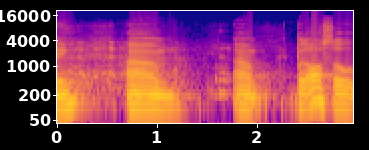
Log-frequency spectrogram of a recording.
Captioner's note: audience laughing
